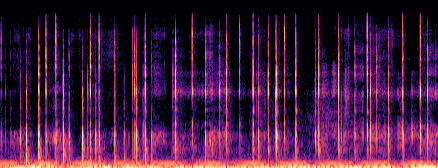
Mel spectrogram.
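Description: Close-up tapping and scratching on a wooden brush: a quick, irregular run of sharp, dry clicks with bright, crisp tops. Each click dies away almost at once over a steady low hum.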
